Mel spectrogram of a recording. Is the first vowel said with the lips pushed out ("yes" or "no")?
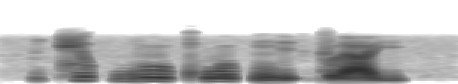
yes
